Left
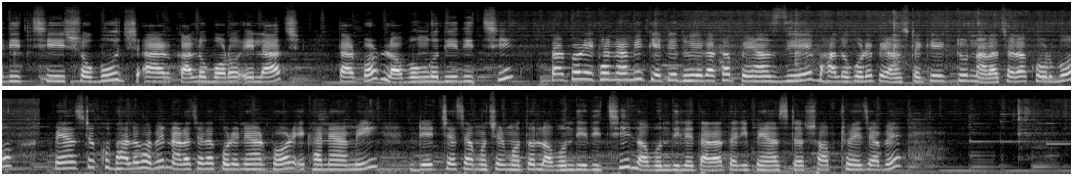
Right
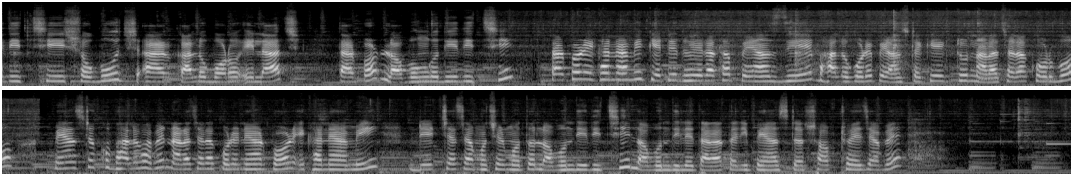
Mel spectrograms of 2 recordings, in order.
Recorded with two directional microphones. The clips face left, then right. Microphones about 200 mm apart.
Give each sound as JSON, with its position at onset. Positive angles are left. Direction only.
{"t": 0.1, "sound": "speech", "side_deg": 35}
{"t": 11.2, "sound": "speech", "side_deg": 50}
